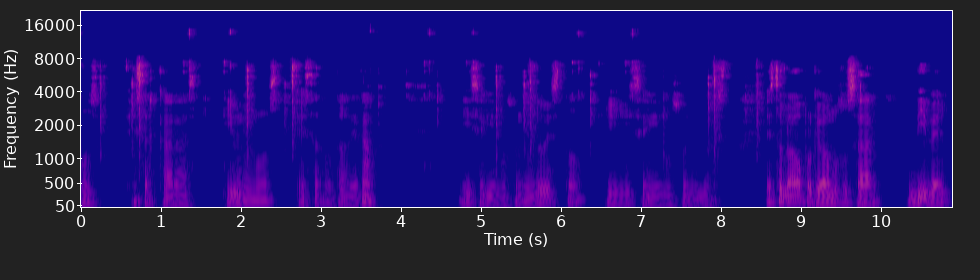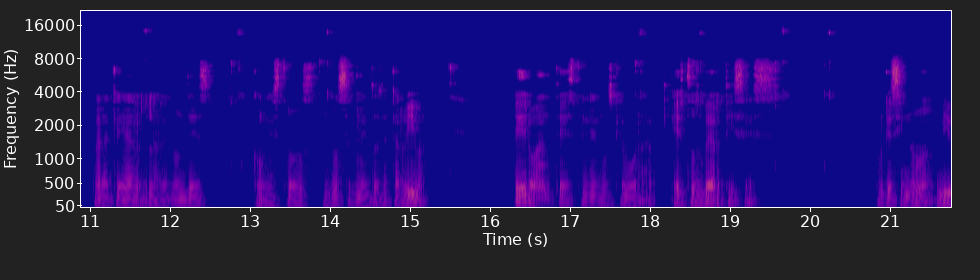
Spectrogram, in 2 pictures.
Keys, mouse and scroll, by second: 0.7 f, 1.9 shift+click, 2.9 click, 5.6 f, 6.9 shift+right click, 7.9 f, 8.8-10.1 drag, 11.7 click, 12.8 click, 13.9 shift+click, 17.0 click, 17.9 click, 18.6 shift+click, 19.6 shift+click, 20.3 shift+click.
